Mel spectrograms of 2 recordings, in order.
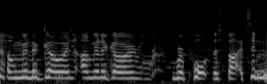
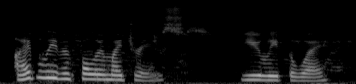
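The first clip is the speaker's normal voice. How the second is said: close whispering, lower pitch; 5 semitones lower than usual. Speaking in character into another character's ear: whispering in someone's ear. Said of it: "this is what I'm gonna whisper in your ear".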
